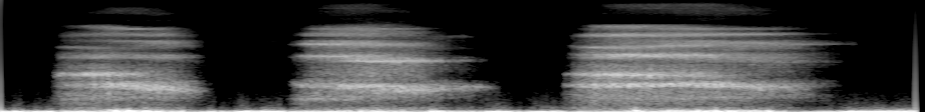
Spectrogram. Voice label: loopable creepy male whis, whisper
